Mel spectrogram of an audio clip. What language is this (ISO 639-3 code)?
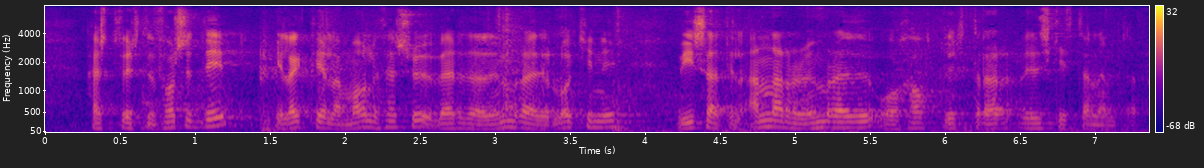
isl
